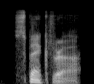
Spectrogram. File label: "spectra", British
